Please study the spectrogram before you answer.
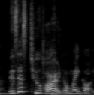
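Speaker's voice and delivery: usual speaking voice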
